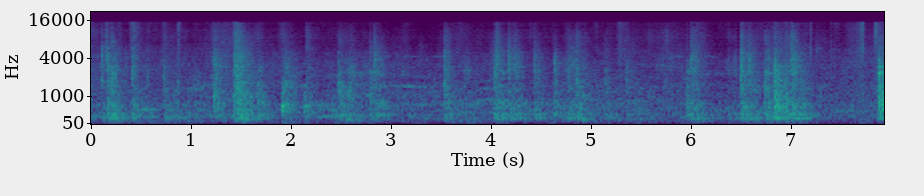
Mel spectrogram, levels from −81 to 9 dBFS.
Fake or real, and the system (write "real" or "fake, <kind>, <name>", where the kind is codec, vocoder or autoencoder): fake, autoencoder, DAC-VAE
